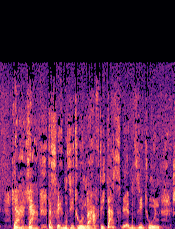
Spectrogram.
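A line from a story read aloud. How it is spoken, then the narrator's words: Shouted by female listeners. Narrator (German): schrien die Zuhörerinnen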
